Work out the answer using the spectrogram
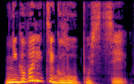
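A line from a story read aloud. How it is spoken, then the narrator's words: Snorting. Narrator (Russian): фыркнула Марго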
